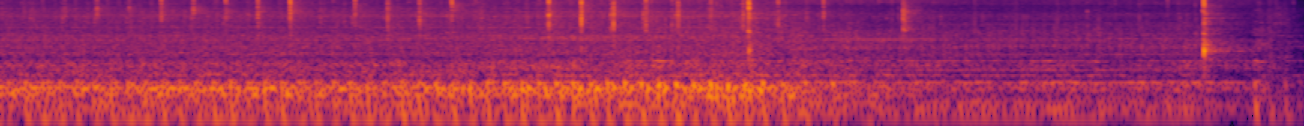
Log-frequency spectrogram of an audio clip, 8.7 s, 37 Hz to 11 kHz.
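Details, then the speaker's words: Bennett Model 450 twin clock face gas pump, built around 1932, barn find idle 40+ years, pumps switched on after repairs: steady low hum with soft even pulse about three times a second and light clicks; motor runs healthy. "Right hand pump on. Left pump on. She sounds healthy. It's amazing after all these years that this unit can actually run again."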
